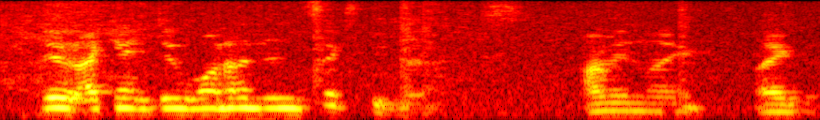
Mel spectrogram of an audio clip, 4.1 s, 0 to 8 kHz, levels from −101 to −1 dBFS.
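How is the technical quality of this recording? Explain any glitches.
The recording has two related faults, both from noise suppression acting on room noise that sits about 13 dB below the speech, over a call path with nothing above 8 kHz.

Noise suppressor artifacts run throughout. The suppressor pulls the steady background down by about 18 dB between phrases, so the residual noise pumps frame by frame.

Speech cut by the noise suppressor occurs from 1.52 to 2.23 s (deepest drop about 19 dB), 2.41 to 2.59 s (about 14 dB) and 3.23 to 3.52 s (about 10 dB). The suppressor mistook quiet speech for noise and attenuated it, so those stretches sound swallowed and faint.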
